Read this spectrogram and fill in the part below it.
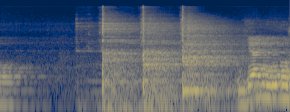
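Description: Metal clanks sharply a few times.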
